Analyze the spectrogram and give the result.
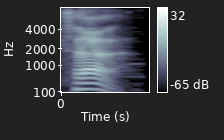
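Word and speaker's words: تاء: The next letter is called Ta. It has two dots on top and it is a light letter. In English, it sounds like a letter T, like in the word taxi or the word tank.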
